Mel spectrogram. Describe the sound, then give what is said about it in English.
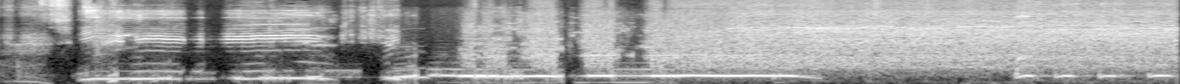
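A woman imitates a wolf howl, with a few short wavering calls swelling into one long, steady, loud howl, then a softer howl returning near the end over a faint noisy background. “She a nice little wolf sound, too.”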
